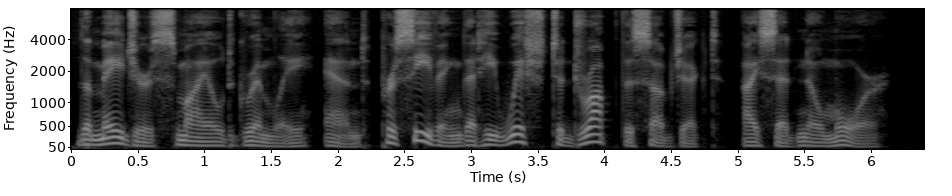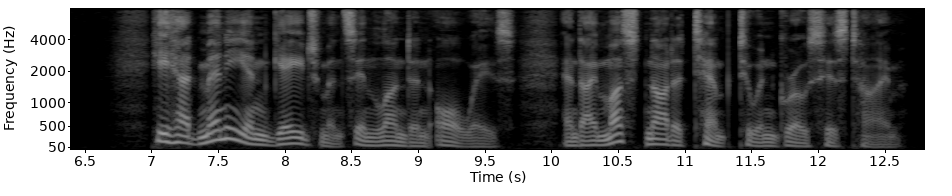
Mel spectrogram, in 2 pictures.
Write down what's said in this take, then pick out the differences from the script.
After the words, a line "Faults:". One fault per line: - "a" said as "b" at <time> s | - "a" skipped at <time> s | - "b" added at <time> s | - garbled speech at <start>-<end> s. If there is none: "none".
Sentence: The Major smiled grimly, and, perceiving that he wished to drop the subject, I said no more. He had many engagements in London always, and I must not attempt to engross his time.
The Major smiled grimly, and, perceiving that he wished to drop the subject, I said no more. He had many engagements in London always, and I must not attempt to engross his time.
Faults:
none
